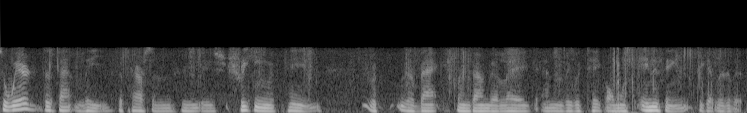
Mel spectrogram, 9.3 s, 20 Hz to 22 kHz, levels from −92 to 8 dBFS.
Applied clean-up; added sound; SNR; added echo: none; Bird; 19 dB; none.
